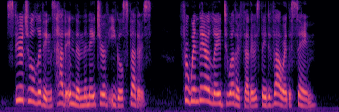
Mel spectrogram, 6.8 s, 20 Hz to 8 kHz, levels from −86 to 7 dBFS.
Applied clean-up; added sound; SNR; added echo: none; none; none; none.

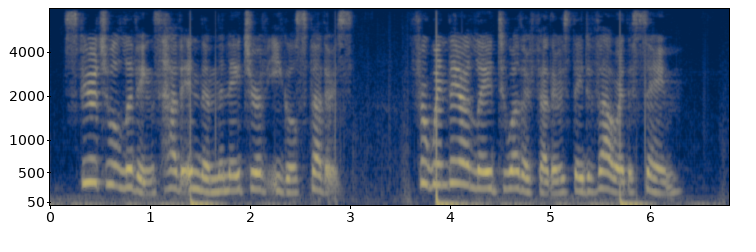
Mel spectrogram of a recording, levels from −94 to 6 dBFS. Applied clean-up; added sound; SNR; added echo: none; Crackle; 9 dB; reverberation time 0.2 s.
